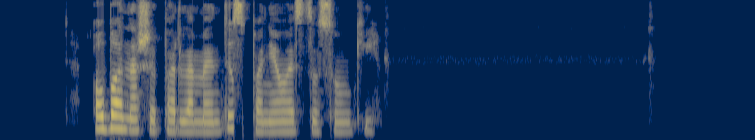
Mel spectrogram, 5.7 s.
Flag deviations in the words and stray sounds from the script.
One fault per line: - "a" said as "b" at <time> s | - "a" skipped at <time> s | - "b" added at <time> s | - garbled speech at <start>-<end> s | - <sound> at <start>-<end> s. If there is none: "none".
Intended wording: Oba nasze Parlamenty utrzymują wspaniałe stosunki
- "utrzymują" skipped at 1.8 s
